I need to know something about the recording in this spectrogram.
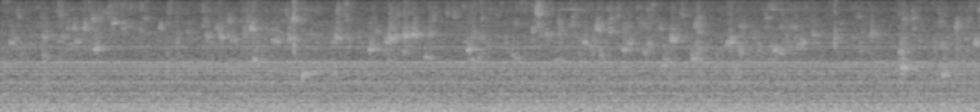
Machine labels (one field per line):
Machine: pump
